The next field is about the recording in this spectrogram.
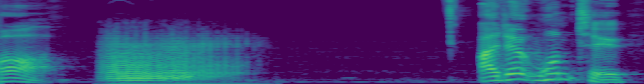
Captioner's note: fart noise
